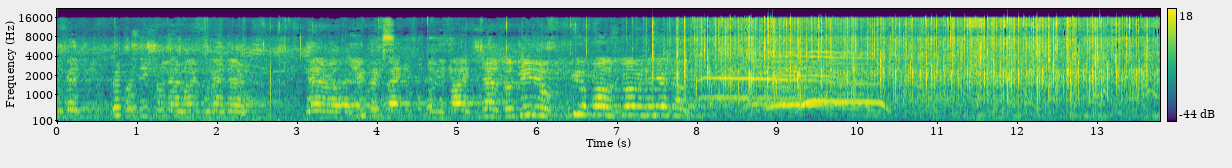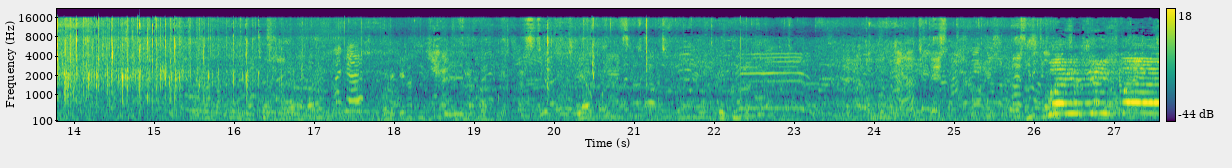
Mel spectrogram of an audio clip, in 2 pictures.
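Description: A crowd of spectators chatters outdoors close by.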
